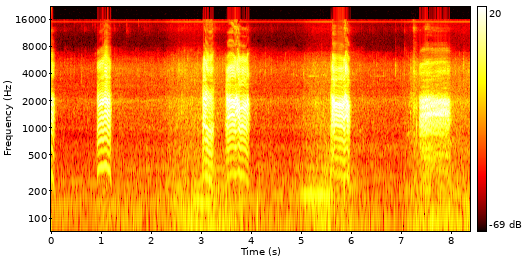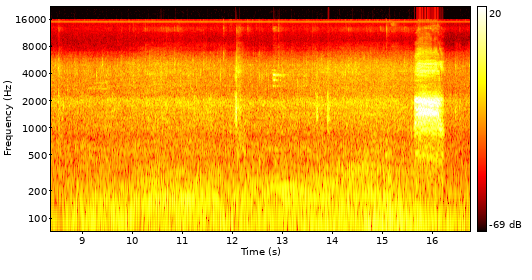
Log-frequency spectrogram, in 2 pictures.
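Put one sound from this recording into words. A crow caws loudly and harshly, close by, in short bursts.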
